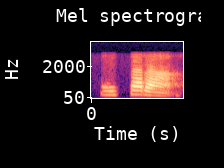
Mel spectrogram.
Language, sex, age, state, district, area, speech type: Kannada, female, 60+, Karnataka, Kolar, rural, conversation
